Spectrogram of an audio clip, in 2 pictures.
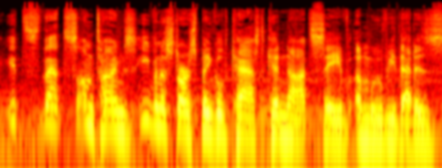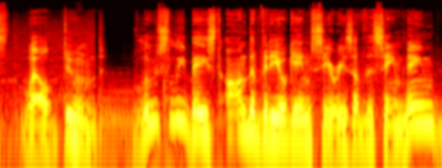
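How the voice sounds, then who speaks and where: Male narrator for scripted video countdown, animated intonation, slightly high register.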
